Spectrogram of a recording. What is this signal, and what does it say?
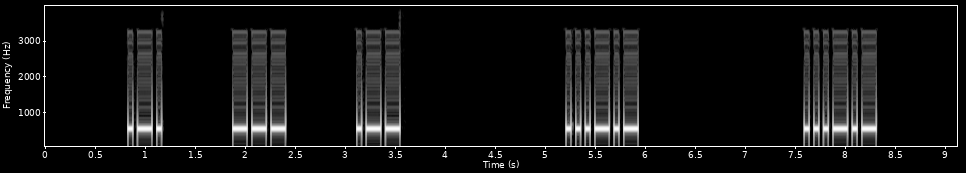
Morse code, heard as a keyed tone, about 25 wpm, spaced as for 10 wpm, 550 Hz. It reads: ROW <SK> <SK>
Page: news-headlines-in-morse-code-at-10-wpm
